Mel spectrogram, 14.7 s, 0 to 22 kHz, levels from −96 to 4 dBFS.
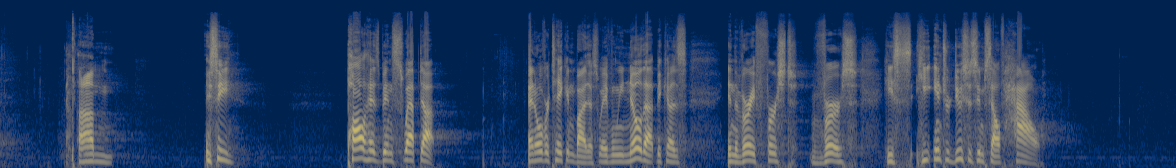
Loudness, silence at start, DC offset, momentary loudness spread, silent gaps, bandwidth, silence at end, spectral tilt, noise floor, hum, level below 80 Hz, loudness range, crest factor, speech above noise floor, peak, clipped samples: -28 LUFS; 0.8 s; under 0.1%; 11 LU; none; 16 kHz; 1.7 s; -2.5 dB/octave; -80 dBFS; none; -64 dBFS; 4 LU; 18 dB; 51 dB; -12 dBFS; under 0.1%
